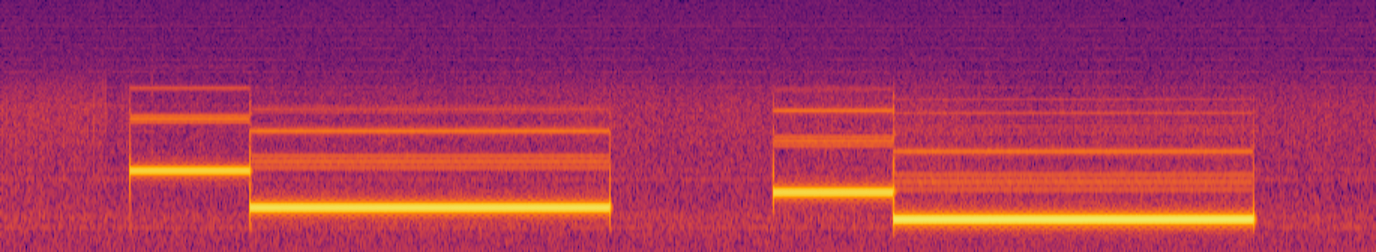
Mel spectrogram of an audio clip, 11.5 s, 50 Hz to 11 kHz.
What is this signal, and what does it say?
Two-tone page, heard as a one-second tone, then a three-second tone, about 1120 then 640 Hz, about 830 then 480 Hz. It is heard from 1.1 to 10.4 s.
